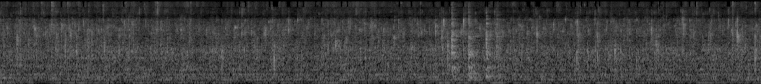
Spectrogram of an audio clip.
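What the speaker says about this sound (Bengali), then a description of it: "অনবরত নেড়ে যেতে হবে।" Food frying in oil in a pan, seasoned with turmeric and a little salt, is stirred continuously: a steady, close, dense sizzle with soft scraping of the spoon running throughout, no voices.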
